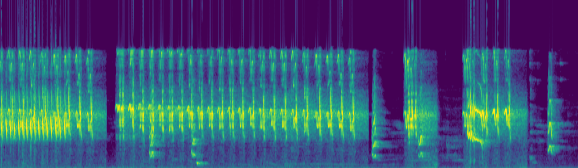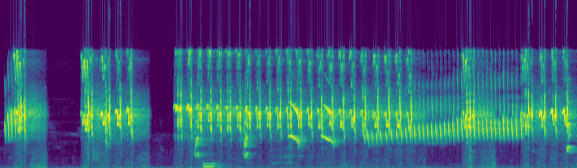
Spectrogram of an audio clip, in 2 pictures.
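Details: Velvet-fronted nuthatch singing clearly and persistently: long high rolling trills of closely packed pulses, interrupted midway by a series of short bursts, then another extended rapid trill.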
